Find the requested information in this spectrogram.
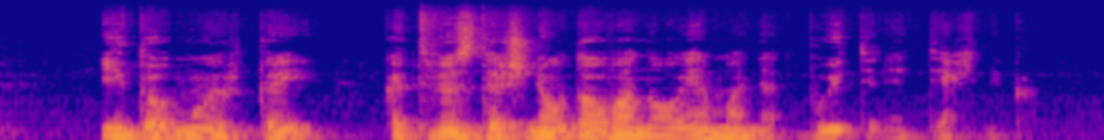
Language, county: Lithuanian, Panevėžys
